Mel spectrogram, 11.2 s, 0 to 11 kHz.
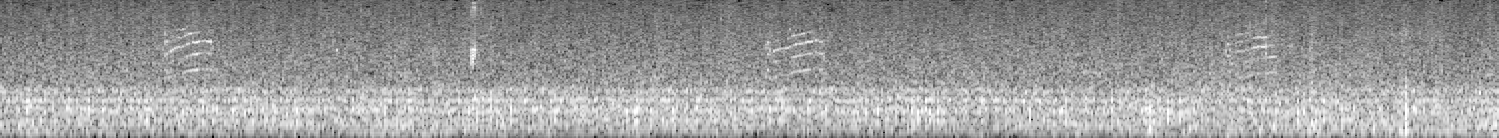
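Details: Preening green-tailed towhee in Blackwood Canyon, Placer County, California, late August 2017, giving brief thin mew calls at irregular intervals, three in this stretch, partly masked by continuous rushing background noise.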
